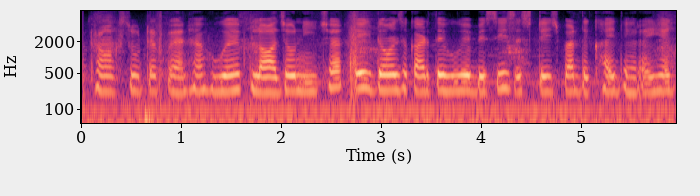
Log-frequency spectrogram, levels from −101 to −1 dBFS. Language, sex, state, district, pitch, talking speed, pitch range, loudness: Hindi, female, Uttar Pradesh, Jyotiba Phule Nagar, 220 Hz, 160 wpm, 215-230 Hz, -23 LUFS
